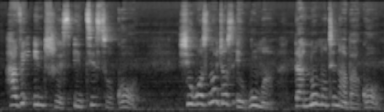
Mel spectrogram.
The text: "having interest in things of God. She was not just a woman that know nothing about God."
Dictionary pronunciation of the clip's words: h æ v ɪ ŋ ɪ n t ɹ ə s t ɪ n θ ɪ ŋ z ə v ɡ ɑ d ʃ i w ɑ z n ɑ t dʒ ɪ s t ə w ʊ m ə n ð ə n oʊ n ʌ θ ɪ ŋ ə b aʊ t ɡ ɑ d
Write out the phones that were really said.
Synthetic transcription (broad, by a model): h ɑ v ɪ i n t ɹ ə s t ɪ n t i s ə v ɡ ɑ d ʃ i w ɑ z n ɑ t dʒ ɪ s t ə w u m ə n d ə n oʊ n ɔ t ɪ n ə b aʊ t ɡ ɑ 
